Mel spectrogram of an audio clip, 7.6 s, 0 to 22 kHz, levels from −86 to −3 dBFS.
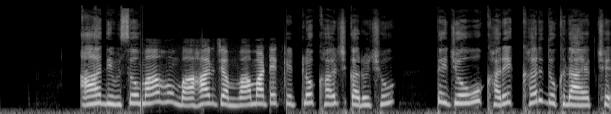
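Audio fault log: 1.76–3.58 s, input switched to a poorer device: the recording likely jumped to a lesser microphone or a headset's call mode for this stretch, then returned. That device passes nothing above 6.1 kHz, so the speech turns dull and boxy while loudness stays about the same. A brief gap of about 20 ms marks the switch, and a faint new background noise sits well beneath the speech until the clearer sound resumes.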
